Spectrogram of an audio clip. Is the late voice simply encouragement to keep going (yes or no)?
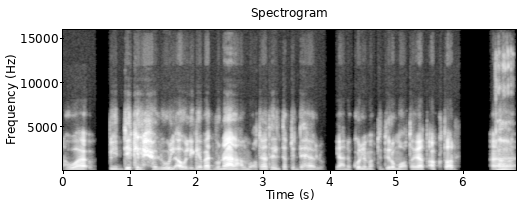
yes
